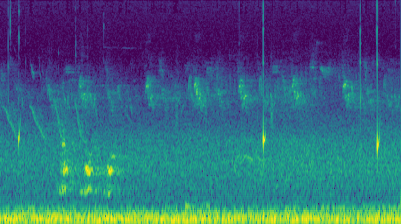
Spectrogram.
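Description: Outdoor birdsong ambience: many small birds chirping, with a few short lower calls about a second in, over a steady low rumble.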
